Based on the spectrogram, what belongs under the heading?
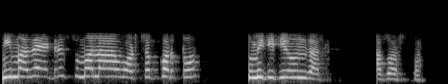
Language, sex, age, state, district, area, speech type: Marathi, male, 30-45, Maharashtra, Buldhana, rural, conversation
